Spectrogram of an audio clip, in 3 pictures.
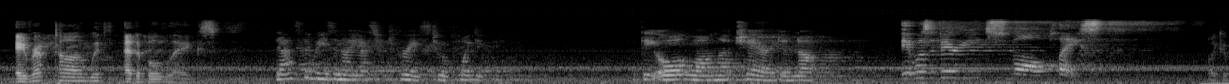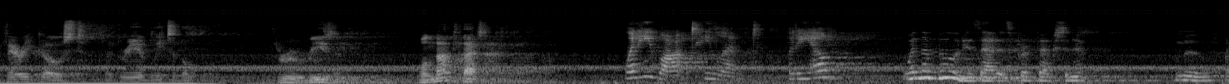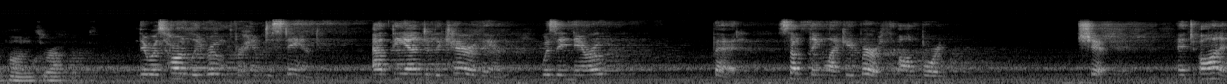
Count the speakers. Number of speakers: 8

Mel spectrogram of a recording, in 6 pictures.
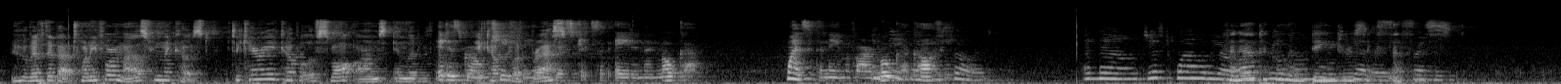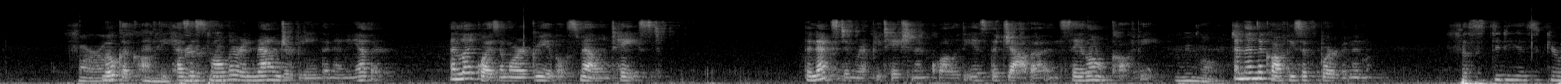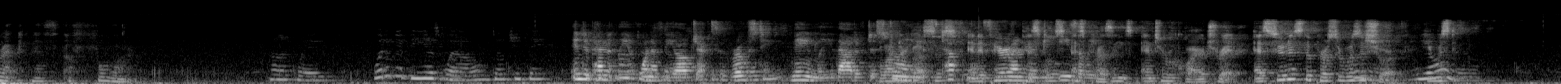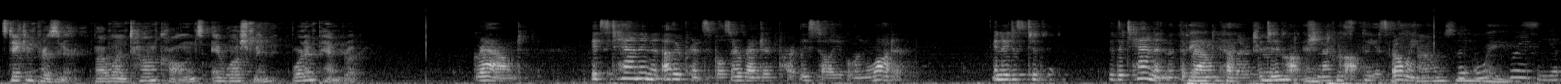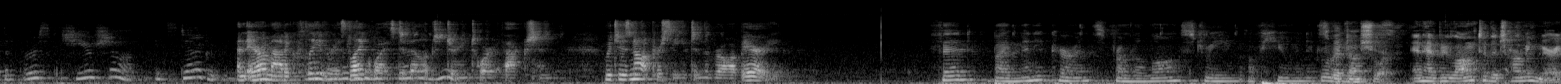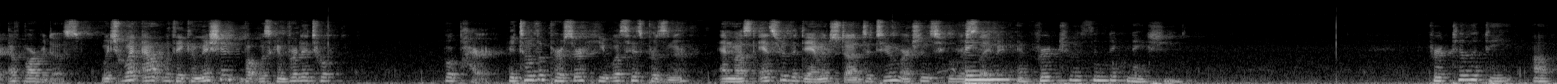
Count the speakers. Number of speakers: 4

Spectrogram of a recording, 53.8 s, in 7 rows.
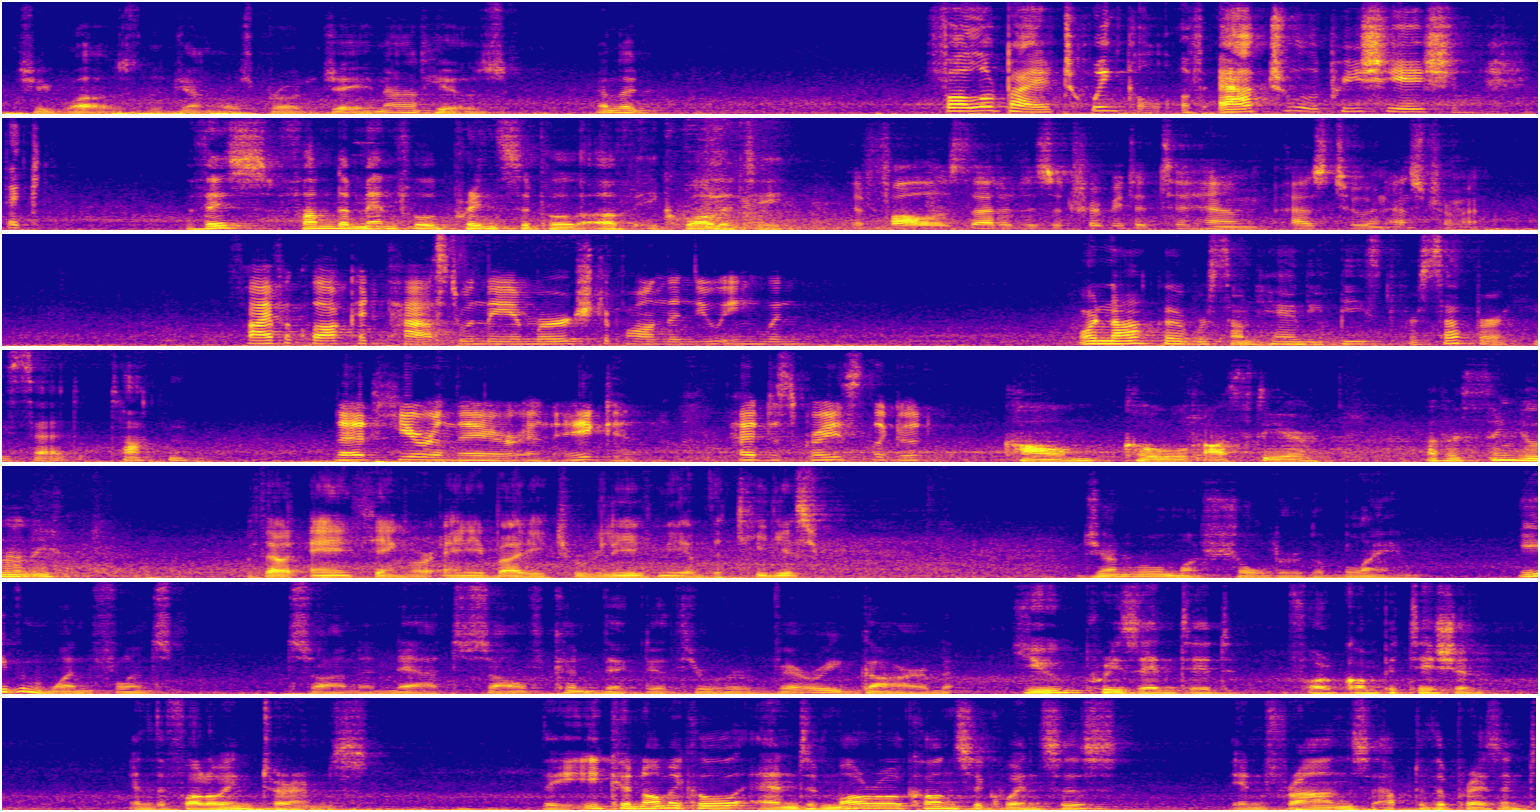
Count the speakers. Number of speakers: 9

